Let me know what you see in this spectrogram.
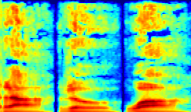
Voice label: "rarowa", concat syllables; Affixing experiment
